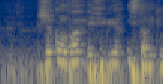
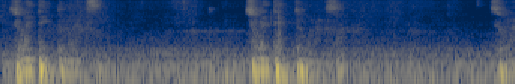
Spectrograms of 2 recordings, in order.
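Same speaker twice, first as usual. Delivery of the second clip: slam poetry recital; 7 dB quieter than usual. Acted. Poet tells the audience of homeland and roots, slam recital. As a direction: recite slam softly, leaving long pauses. Slam poem, hushed opening.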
